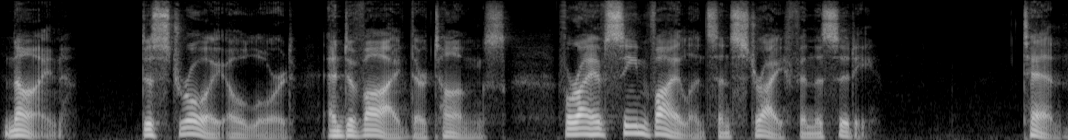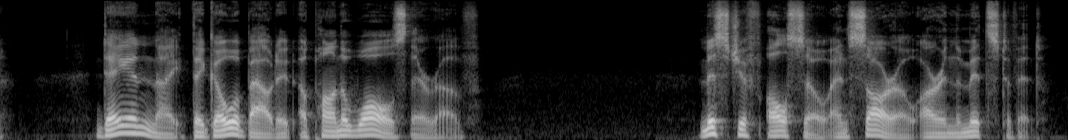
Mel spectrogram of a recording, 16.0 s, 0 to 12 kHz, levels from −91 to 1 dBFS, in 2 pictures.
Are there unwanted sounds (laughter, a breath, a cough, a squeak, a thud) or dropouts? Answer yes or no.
no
